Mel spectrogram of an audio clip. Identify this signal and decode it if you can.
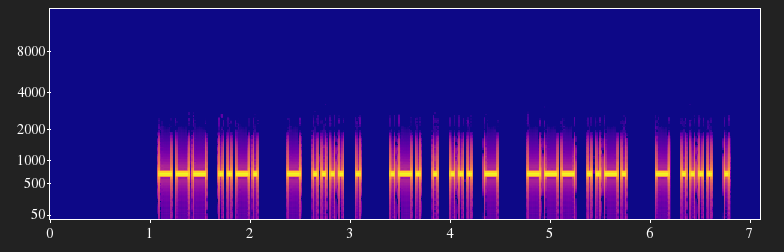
Morse code, heard as a keyed tone, about 28 wpm, 700 Hz. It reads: OF THE REST OF THE
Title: Sets of 5 Words 28wpm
